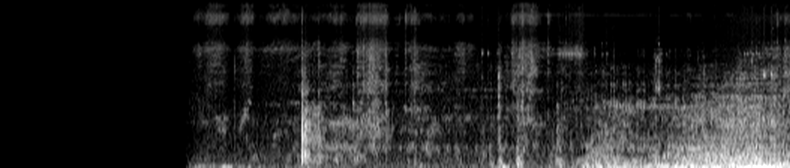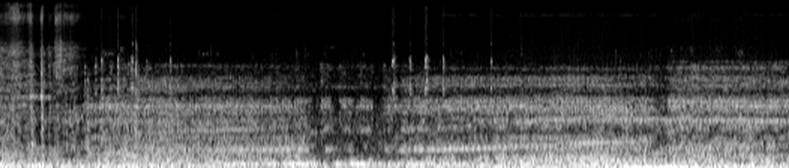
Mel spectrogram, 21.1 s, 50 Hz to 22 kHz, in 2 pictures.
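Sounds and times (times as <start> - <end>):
car engine running: 4.9 - 21.0.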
